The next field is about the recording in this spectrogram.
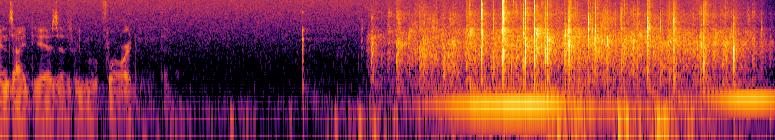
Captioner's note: applause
